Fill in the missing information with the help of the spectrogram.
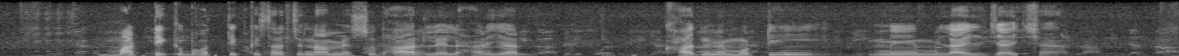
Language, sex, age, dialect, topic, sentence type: Maithili, male, 18-24, Eastern / Thethi, agriculture, statement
